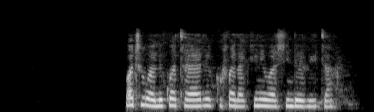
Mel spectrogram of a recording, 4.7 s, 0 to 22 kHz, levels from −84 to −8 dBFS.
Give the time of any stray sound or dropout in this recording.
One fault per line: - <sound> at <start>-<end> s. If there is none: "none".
none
